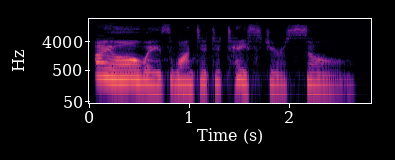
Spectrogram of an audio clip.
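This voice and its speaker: An actress voicing a seductive, playful, teasing succubus demon in a fighting video game, with a sultry, flirtatious delivery. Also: female voice, medium pitch, lively intonation, slow pace, fairly bright tone.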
